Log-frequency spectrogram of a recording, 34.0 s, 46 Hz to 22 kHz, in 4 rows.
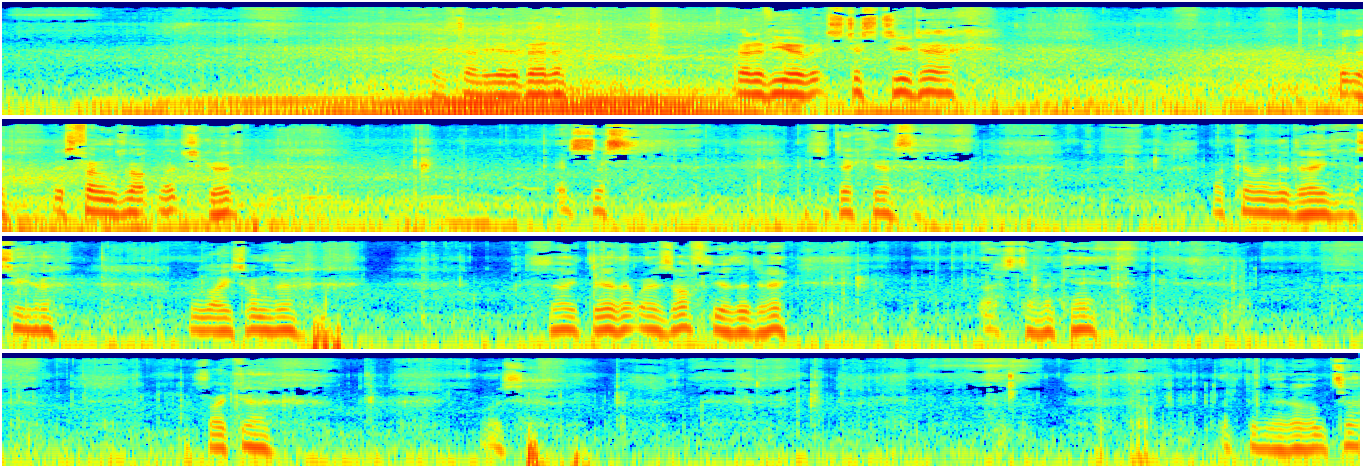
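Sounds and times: low outdoor background rumble: 0:00.0 - 0:34.0.

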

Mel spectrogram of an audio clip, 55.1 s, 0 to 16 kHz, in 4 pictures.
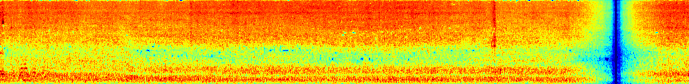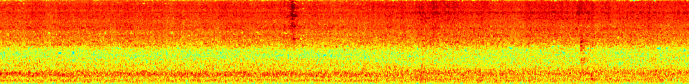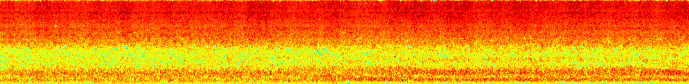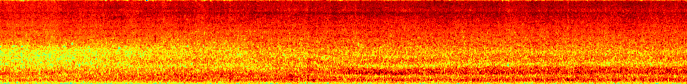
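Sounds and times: turbulent water rushing from sluice: 0:00.0 - 0:11.2, 0:12.5 - 0:55.0.

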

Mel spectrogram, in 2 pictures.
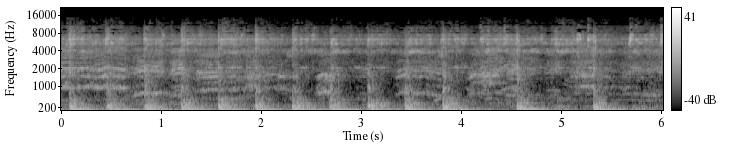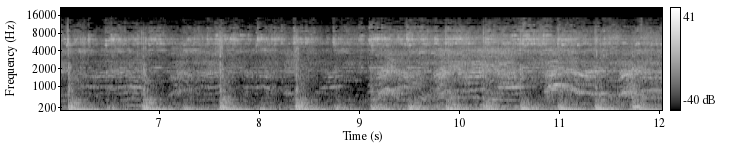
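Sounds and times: big drum steady beat: 0:00.0 - 0:12.0
high jingling: 0:00.0 - 0:12.0
voices singing together: 0:00.0 - 0:12.0.

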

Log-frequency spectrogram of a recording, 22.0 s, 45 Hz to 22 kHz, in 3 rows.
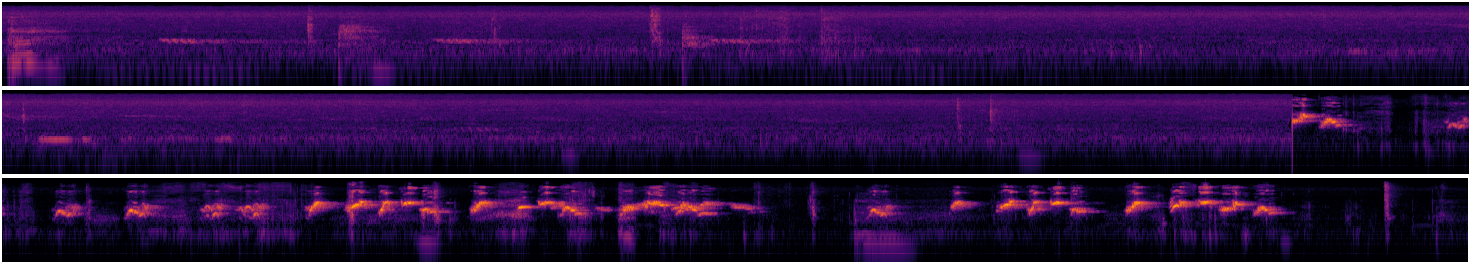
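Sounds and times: steady hiss: 0:00.0 - 0:14.0
bird chirps: 0:00.8 - 0:04.4, 0:05.3 - 0:11.6, 0:13.8 - 0:14.1, 0:15.0 - 0:21.1.

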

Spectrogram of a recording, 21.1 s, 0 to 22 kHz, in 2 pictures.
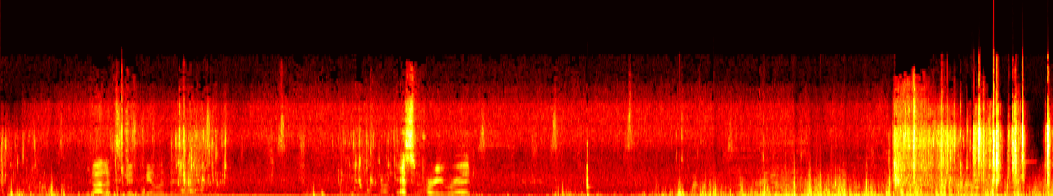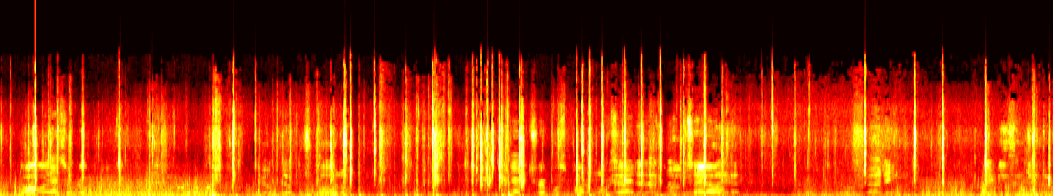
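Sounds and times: fish flopping on boat deck: 0:00.0 - 0:06.9, 0:08.7 - 0:21.0
wind buffeting microphone: 0:00.0 - 0:21.0.

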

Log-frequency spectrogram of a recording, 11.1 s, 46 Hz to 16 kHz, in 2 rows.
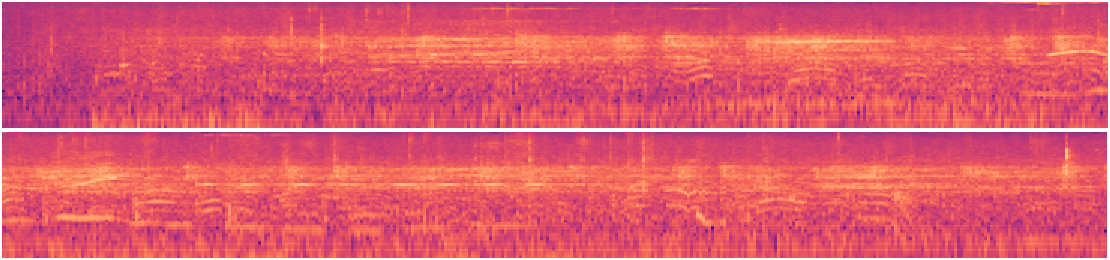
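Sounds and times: din of many voices: 0:00.2 - 0:11.0
steady noise: 0:00.4 - 0:11.0.

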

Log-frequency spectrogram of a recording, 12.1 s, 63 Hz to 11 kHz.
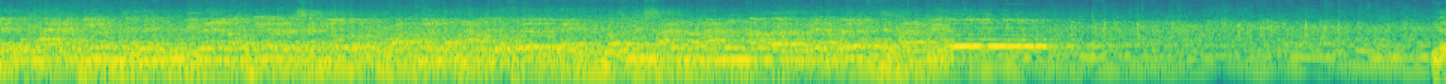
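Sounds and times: person's voice: 0:00.0 - 0:08.9
electronic keyboard chord: 0:00.0 - 0:12.0.

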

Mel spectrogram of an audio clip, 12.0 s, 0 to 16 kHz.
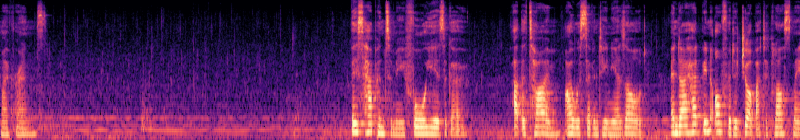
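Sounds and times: quiet background music: 0:00.0 - 0:12.0
rain: 0:00.0 - 0:12.0.

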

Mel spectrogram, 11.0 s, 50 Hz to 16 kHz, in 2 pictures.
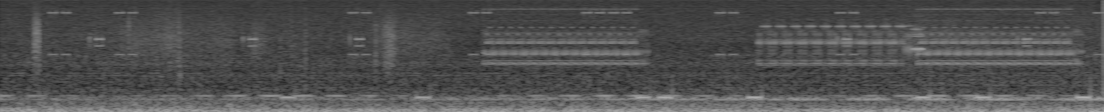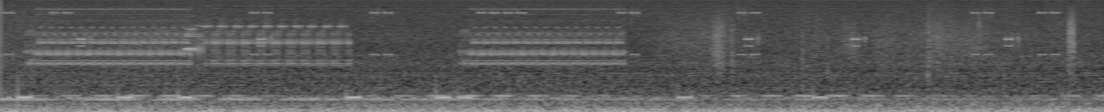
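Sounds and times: high electronic beeps: 0:00.2 - 0:09.9.

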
